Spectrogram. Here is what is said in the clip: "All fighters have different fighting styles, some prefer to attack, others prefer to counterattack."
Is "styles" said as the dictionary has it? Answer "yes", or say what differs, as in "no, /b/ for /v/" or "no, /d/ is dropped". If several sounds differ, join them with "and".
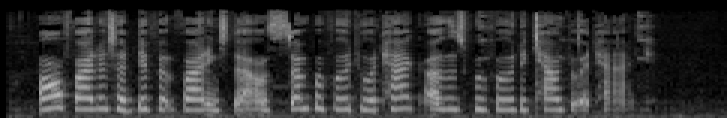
yes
